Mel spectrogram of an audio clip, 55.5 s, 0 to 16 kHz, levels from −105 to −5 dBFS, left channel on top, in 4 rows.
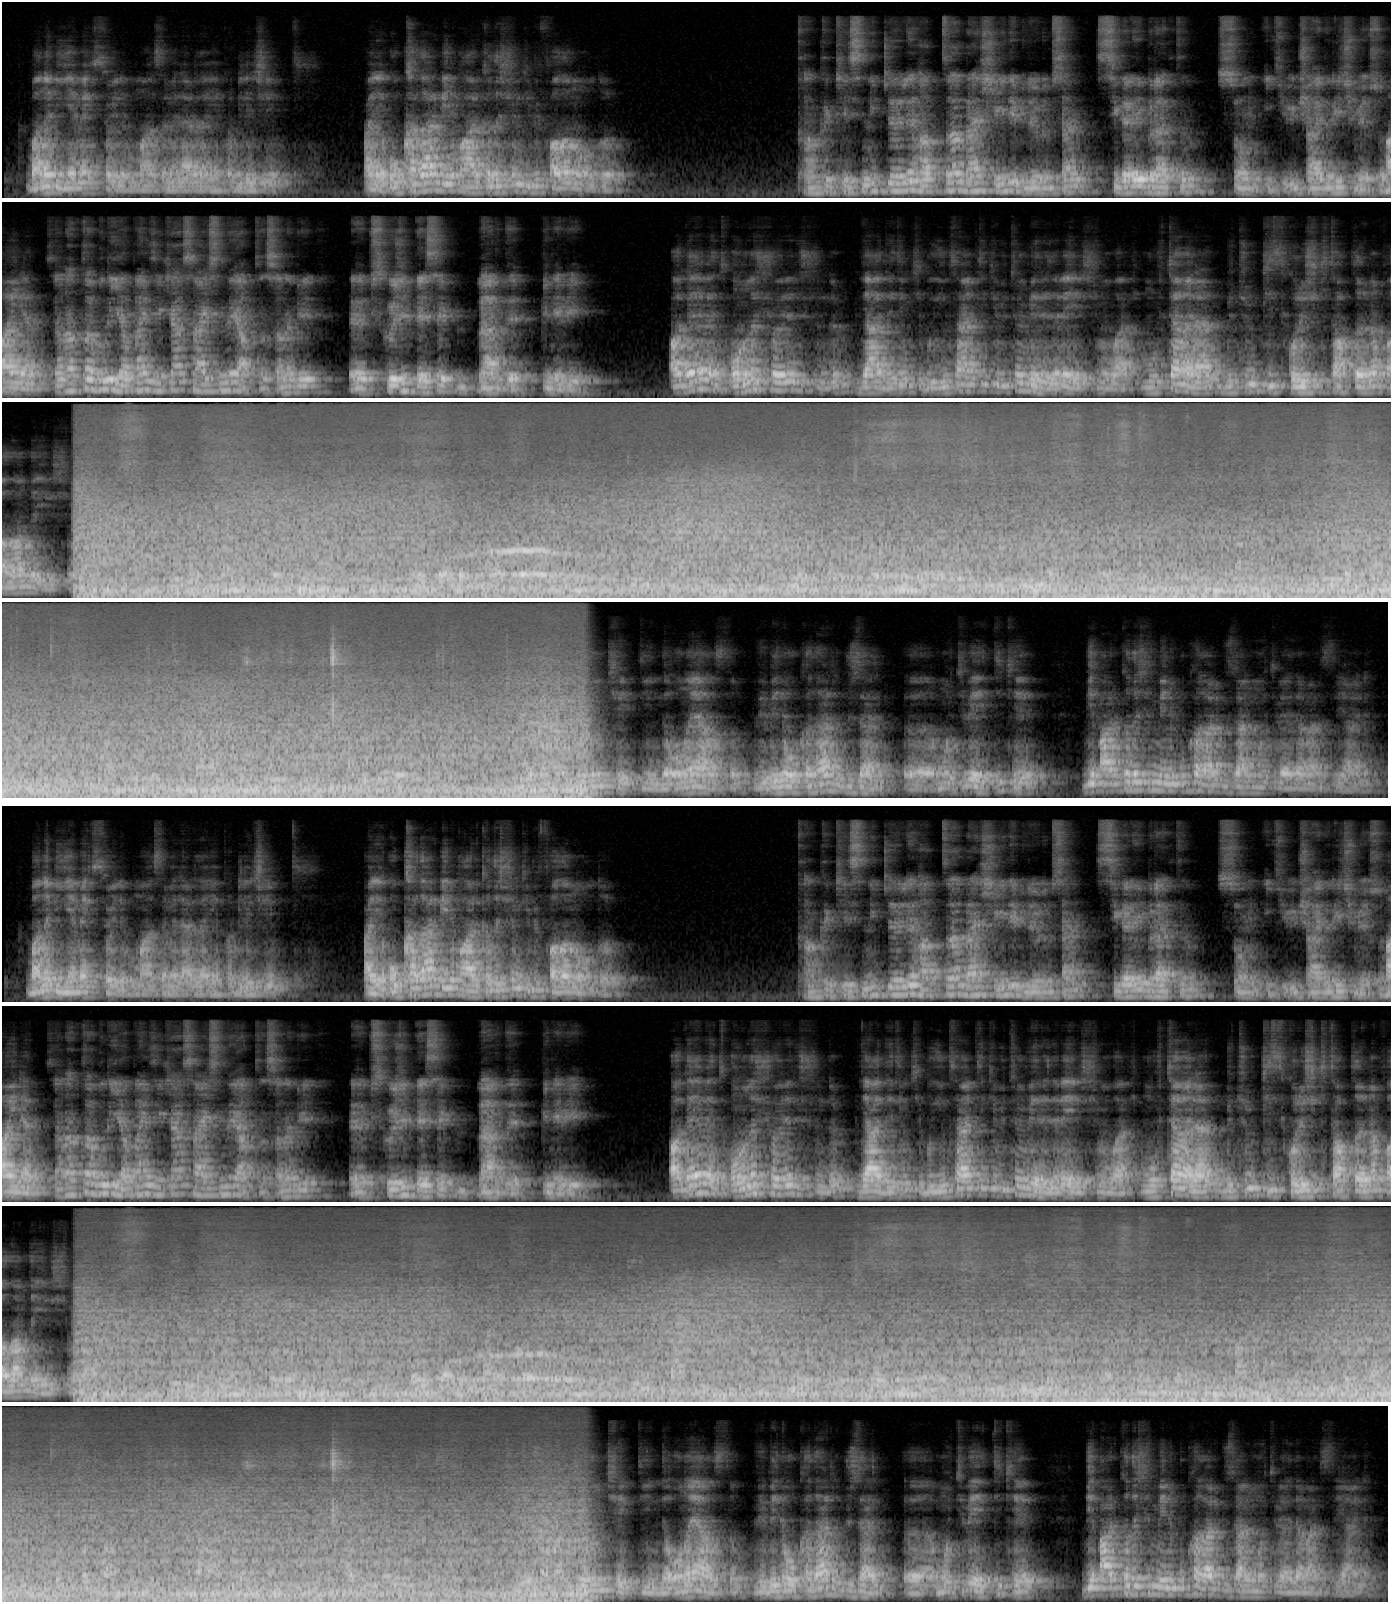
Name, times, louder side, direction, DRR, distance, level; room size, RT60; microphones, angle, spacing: voice 1, 0.2-2.8 3.6-6.1 13.8-14.2 20.6-28.9 29.4-31.2 31.8-33.7 34.0-35.0 35.5-36.9 37.4-37.5 37.9-44.4 45.1-46.1 46.7-52.0 52.4-55.3, right 1 dB, 55° right, 1 dB, 0.8 m, -35 dB
voice 2, 7.9-13.9 14.4-17.1 17.3-19.7, left 3 dB, 5° left, -4 dB, 0.9 m, -38 dB
sound 1, 28.5-47.5, left 2 dB, 25° left, 0.3 m, -27 dB
5.3 x 2.2 x 2.2 m, 0.63 s
head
